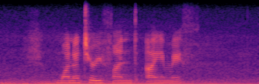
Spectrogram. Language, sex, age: Southern Sotho, female, 20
